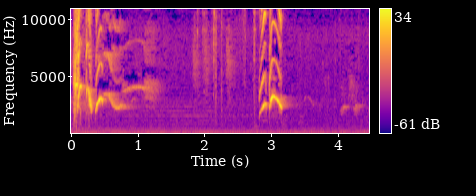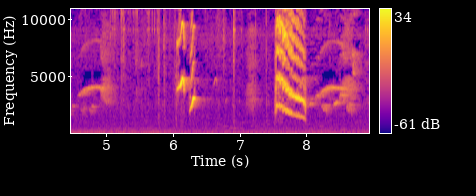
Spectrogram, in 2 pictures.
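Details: Sumatran leafbird song for training other birds: sparse bursts of high chirps and sliding whistles separated by pauses, closing with a harsh buzzy phrase, over a low hum.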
